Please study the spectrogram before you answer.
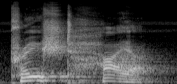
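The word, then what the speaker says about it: preṣṭhāya: When we see an E written, it's pronounced as A, something like hey, may. So it's not Krishna pressed, it's not Krishna Presthaya, pushing Krishna up. Presthaya, Krishna Presthaya.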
